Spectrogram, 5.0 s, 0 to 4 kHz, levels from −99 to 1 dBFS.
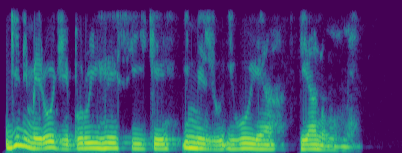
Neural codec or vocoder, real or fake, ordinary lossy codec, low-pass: none; real; none; 3.6 kHz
